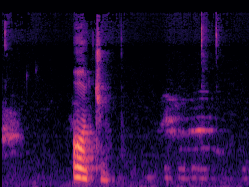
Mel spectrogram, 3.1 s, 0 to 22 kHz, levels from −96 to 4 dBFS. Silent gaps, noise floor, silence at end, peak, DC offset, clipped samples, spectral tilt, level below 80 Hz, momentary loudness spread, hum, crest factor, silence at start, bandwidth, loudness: none; -67 dBFS; 0.55 s; -6 dBFS; under 0.1%; under 0.1%; -5 dB/octave; -70 dBFS; 27 LU; none; 24 dB; 0.05 s; 16.5 kHz; -25 LUFS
